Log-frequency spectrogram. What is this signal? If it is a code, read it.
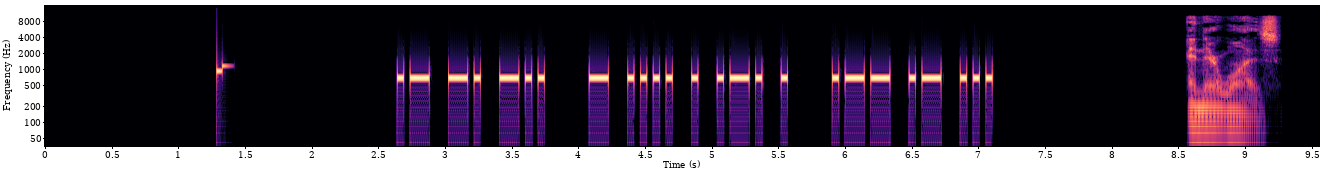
Morse code, heard as a keyed tone, about 25 wpm, 700 Hz. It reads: AND THERE WAS
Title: Sets of 3 Words 25wpm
